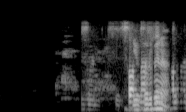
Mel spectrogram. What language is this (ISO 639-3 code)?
ben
